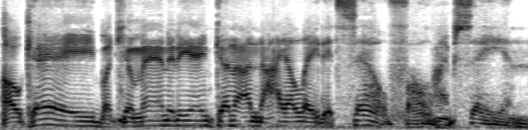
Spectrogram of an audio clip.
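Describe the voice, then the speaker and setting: Over clear background noise, a man in a put-on character voice speaks fairly slowly at a fairly low pitch with hardly any pauses. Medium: video game. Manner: gruff, wisecracking.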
